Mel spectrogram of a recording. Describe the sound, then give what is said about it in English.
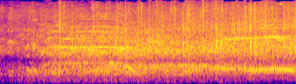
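A crowd claps and cheers in a steady, dense wash of applause that holds at full strength for the whole stretch, with a few whoops rising above it. “Make some noise if this brings great joy to your soul right here.”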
